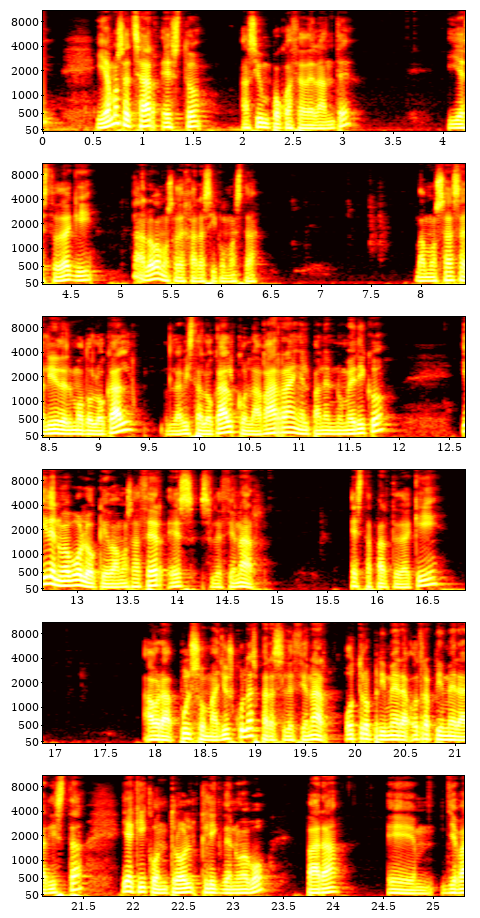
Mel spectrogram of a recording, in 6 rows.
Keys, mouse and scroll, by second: 0.8 g, 1.1 y, 2.7 click, 6.5 alt+a, 7.4 Tab, 10.5 KP_Divide, 12.5 Tab, 14.8 click, 15.7 ctrl+click, 18.7 shift+click, 22.5 ctrl+click.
